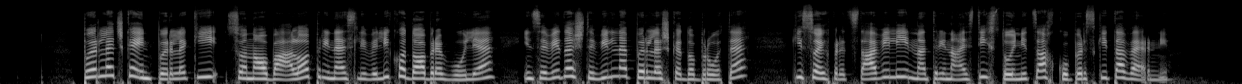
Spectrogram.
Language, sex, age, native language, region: Slovenian, female, 18-29, Slovenian, Savinja region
